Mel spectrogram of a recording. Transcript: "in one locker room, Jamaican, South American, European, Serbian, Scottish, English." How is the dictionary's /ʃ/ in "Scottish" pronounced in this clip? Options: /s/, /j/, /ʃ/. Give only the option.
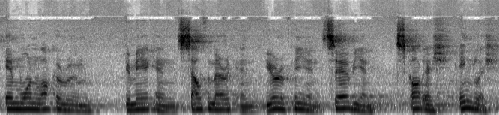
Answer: /ʃ/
